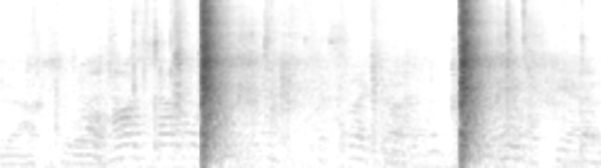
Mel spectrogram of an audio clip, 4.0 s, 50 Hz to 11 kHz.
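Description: Two .22 LR rimfire rifle shots about a second and three quarters apart, each a sharp crack with a short tail.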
